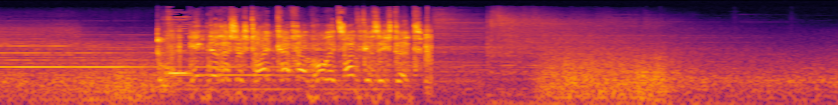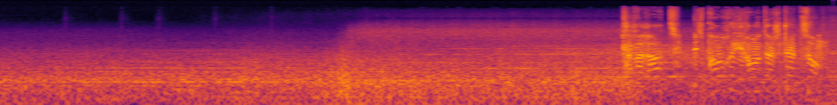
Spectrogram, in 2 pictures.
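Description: Water rushes and churns along a moving warship's hull.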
